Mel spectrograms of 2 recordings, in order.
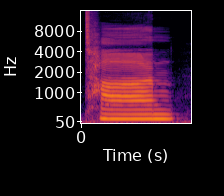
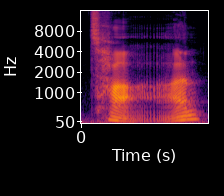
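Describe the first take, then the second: First: The pitch stays high and level. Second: The pitch dips low then rises.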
